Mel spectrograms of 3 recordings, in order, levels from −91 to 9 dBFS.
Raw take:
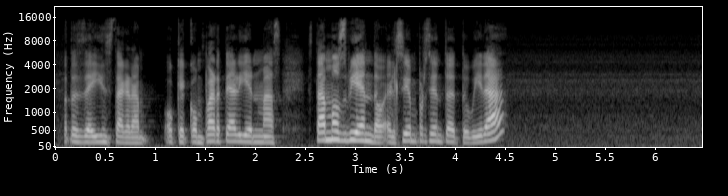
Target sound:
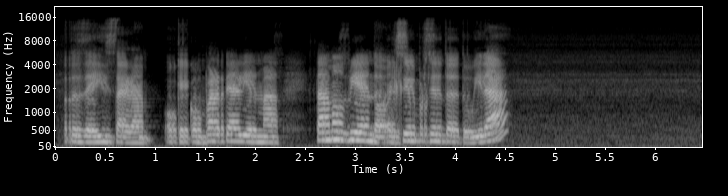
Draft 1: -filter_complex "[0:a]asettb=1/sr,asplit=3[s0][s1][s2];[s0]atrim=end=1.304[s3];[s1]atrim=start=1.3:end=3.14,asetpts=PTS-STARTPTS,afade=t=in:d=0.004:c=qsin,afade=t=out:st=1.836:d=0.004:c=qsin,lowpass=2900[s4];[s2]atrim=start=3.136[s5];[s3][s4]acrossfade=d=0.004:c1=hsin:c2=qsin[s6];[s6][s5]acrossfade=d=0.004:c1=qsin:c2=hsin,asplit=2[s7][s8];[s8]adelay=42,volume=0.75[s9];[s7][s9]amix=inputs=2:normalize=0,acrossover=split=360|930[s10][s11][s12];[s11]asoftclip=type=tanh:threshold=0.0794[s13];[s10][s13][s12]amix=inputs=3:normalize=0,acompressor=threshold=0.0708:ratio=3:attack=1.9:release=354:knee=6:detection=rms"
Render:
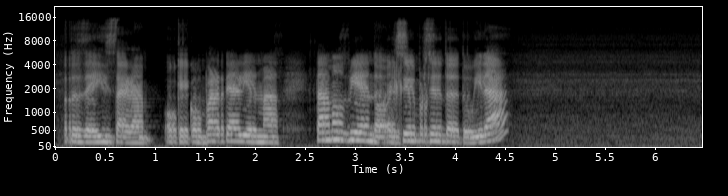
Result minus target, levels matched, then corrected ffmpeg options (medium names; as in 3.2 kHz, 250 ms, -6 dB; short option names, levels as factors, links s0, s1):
compression: peak gain reduction +6.5 dB
-filter_complex "[0:a]asettb=1/sr,asplit=3[s0][s1][s2];[s0]atrim=end=1.304[s3];[s1]atrim=start=1.3:end=3.14,asetpts=PTS-STARTPTS,afade=t=in:d=0.004:c=qsin,afade=t=out:st=1.836:d=0.004:c=qsin,lowpass=2900[s4];[s2]atrim=start=3.136[s5];[s3][s4]acrossfade=d=0.004:c1=hsin:c2=qsin[s6];[s6][s5]acrossfade=d=0.004:c1=qsin:c2=hsin,asplit=2[s7][s8];[s8]adelay=42,volume=0.75[s9];[s7][s9]amix=inputs=2:normalize=0,acrossover=split=360|930[s10][s11][s12];[s11]asoftclip=type=tanh:threshold=0.0794[s13];[s10][s13][s12]amix=inputs=3:normalize=0,acompressor=threshold=0.224:ratio=3:attack=1.9:release=354:knee=6:detection=rms"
